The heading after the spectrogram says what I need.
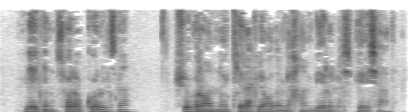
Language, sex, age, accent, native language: Uzbek, male, 18-24, Qashqadaryo, Uzbek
